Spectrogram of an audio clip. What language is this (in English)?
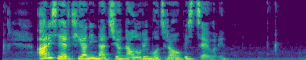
Georgian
